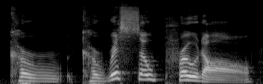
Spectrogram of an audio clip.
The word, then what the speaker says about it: carisoprodol: A blood test showed, and I'm going to have to look up what the pronunciation of this. It is carisoprodol, aka Soma, a pain medication, and lorazepam, aka Ativan, which is a benzodiazepine, supposed to be treating anxiety.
